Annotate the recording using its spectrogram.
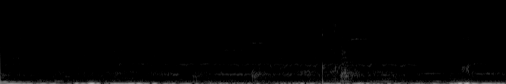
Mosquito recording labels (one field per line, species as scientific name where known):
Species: Anopheles funestus s.s.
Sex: female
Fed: unfed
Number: one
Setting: cup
